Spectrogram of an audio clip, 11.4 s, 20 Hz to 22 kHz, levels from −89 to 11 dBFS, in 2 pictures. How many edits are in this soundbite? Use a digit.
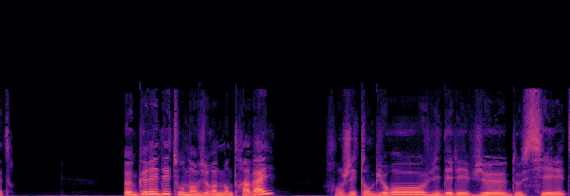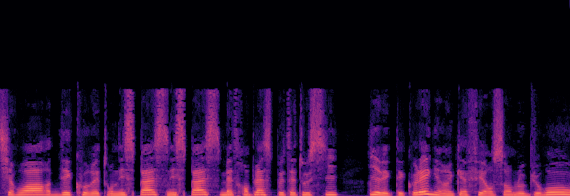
2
